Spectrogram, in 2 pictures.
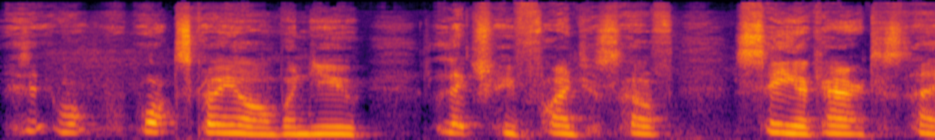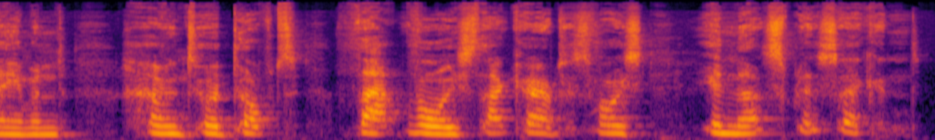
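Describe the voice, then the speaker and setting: A woman's voice: mid-range voice, fairly even intonation, normal speed, a little mellow. A woman hosting a post-show interview as director, with reflective, rambling questions. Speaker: director and host.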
